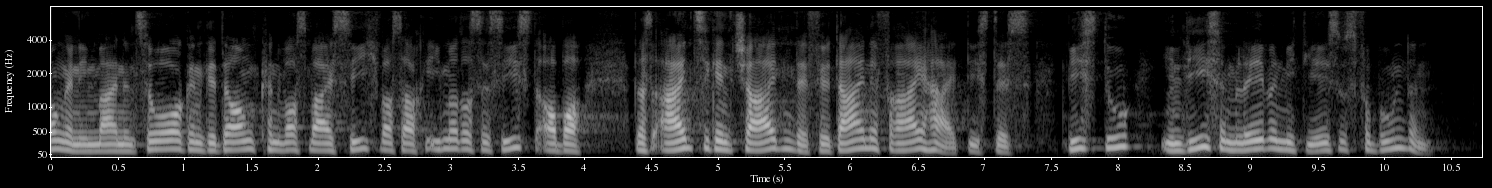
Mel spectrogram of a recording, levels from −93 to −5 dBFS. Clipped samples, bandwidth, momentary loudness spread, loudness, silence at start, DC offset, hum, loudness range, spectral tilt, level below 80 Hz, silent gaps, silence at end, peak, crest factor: under 0.1%; 7.6 kHz; 10 LU; -38 LUFS; 0 s; under 0.1%; none; 4 LU; -6.5 dB/octave; -86 dBFS; none; 0.4 s; -18 dBFS; 20 dB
